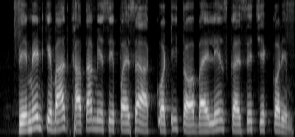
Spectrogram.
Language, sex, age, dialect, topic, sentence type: Bhojpuri, male, 18-24, Southern / Standard, banking, question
